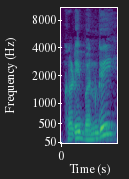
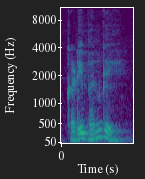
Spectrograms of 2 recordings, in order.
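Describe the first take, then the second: First: कढ़ी बन गई with the गई rising as a question; question tune. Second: कढ़ी बन गई softly, गई falling as a statement; answer tune. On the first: Teacher demonstrates the question, गई rising at the end. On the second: Teacher demonstrates the answer, गई falling and quiet. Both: Shown as a demonstration. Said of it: "वही प्रश्न और वही उत्तर".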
